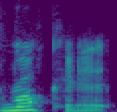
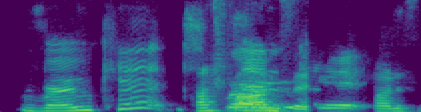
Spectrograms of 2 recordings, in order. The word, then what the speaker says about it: Ricard: said because it it's it's rocket is how you're supposed to say it i don't know but i i spent years saying like wrote it and then you know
